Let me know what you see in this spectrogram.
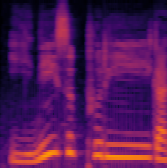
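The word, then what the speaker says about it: Innisfree: 나죠 한국식으로는 프라고 표기합니다 그다음에 끝부분 R 어떻게 읽나요 아은 리을 소리 그리고이는 긴이 소리가 나죠 그래서 읽어보면 이니스프리가 됩니다 이니스프리이 이름에서요 부분 있죠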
